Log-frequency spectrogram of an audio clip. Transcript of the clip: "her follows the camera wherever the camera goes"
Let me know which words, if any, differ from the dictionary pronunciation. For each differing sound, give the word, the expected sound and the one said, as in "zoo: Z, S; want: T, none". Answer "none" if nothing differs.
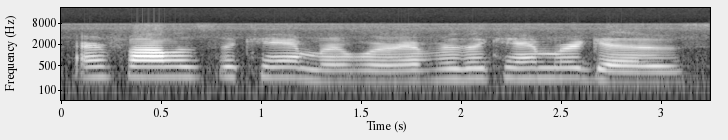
none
